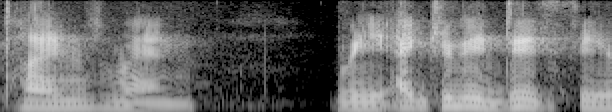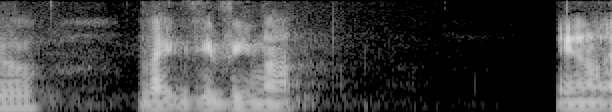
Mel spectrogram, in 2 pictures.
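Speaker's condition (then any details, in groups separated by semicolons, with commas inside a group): Spinal muscular atrophy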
